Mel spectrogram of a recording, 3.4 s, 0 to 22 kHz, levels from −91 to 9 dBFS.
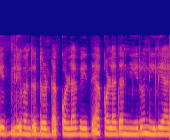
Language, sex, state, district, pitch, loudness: Kannada, female, Karnataka, Raichur, 175 Hz, -15 LUFS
